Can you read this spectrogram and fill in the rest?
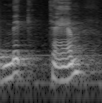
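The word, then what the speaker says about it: Michtam: Now, when I saw how it's spelled there underneath Psalm 16, M-I-C-H, and an accent, T-A-M, I would not have said Miktam, but that's what the pronouncing dictionary called it.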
